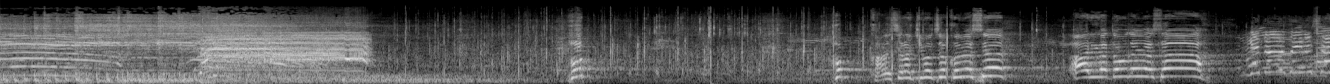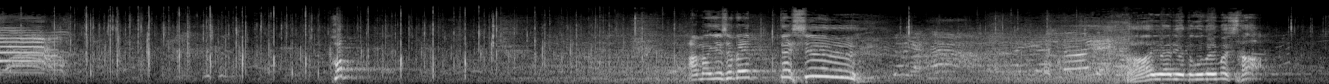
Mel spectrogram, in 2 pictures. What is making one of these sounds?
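A group of young men and women shout loudly in unison, outdoors.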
